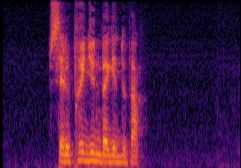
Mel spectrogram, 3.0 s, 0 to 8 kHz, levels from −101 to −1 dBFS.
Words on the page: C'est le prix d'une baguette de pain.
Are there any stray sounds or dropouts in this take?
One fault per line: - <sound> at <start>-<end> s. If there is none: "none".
none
